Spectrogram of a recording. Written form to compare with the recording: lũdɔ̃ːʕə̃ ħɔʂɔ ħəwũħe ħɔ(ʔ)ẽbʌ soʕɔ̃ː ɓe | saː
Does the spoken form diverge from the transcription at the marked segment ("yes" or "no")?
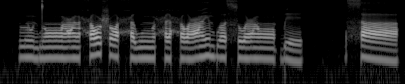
yes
